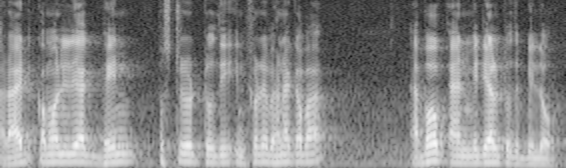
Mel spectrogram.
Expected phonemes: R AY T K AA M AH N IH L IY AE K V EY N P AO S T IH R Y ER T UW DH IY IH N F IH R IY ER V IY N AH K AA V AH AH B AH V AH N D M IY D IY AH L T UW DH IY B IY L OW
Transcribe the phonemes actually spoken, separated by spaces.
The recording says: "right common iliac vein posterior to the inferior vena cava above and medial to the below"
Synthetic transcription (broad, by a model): R AY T K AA M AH L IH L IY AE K B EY N P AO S T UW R T UW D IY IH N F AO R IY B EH N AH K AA B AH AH B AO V AH N D M IY D IY AH L T UW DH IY B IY L OW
